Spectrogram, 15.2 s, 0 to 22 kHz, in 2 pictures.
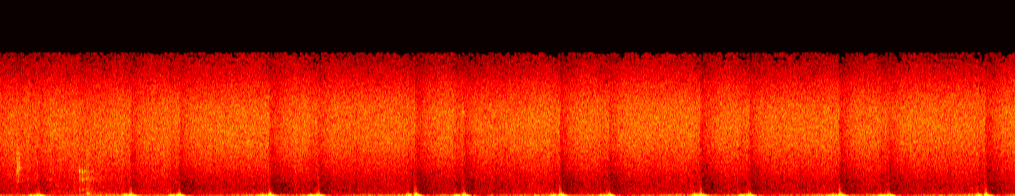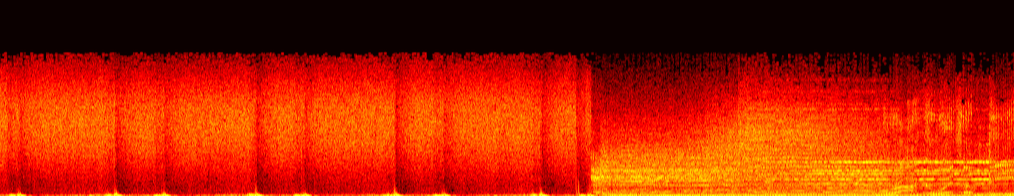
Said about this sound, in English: They were silent for about a minute. They shut off the transmitter for a few seconds and came back on for the next 23 hours with nothing except a heartbeat and a little short snippet of a song just thrown in at random every once in a while.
